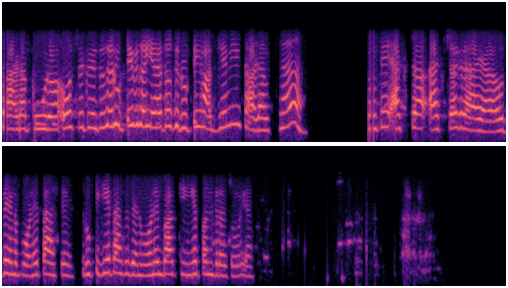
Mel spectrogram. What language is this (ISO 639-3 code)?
doi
